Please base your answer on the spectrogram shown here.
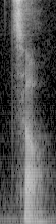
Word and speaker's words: co: The letter C in the Polish language is pronounced as t, which sounds like the letters T and S in the word cats.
